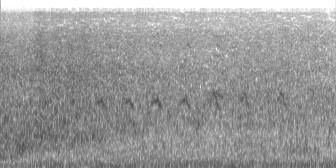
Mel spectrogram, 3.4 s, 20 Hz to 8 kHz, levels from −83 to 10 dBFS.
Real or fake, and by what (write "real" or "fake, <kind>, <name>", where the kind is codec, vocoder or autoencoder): real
